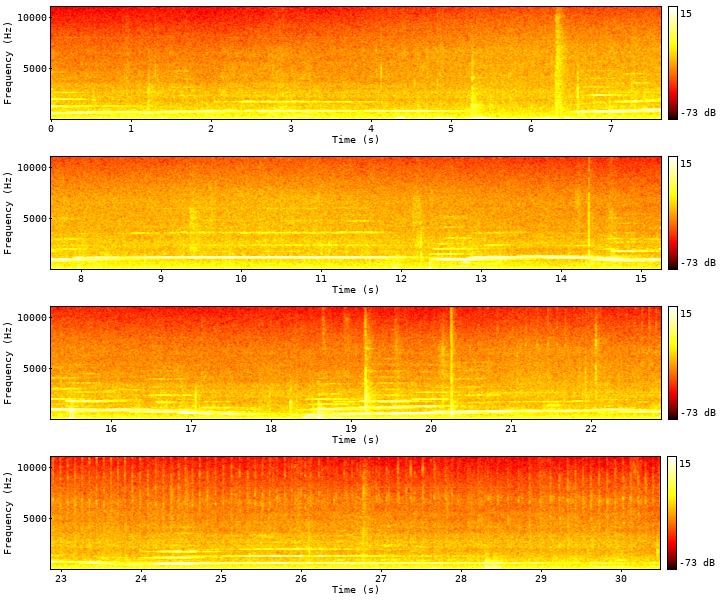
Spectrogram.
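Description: Solo Japanese bamboo flute playing a slow melody of long held notes joined by pitch slides. The line climbs, falls away low about eighteen seconds in, then rises again and settles on a long held note. A few low thumps come about five seconds in.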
